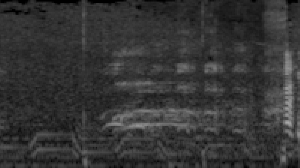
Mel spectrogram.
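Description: Young men's voices hooting drawn-out 'ooh' and 'oh' sounds and chuckling, with laughter growing louder near the end.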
